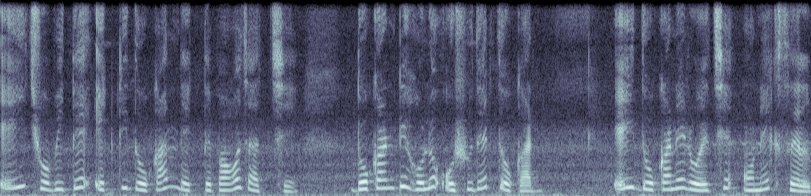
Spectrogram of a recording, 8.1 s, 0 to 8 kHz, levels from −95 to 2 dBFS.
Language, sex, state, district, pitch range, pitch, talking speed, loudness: Bengali, female, West Bengal, North 24 Parganas, 255-345 Hz, 285 Hz, 125 wpm, -16 LUFS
